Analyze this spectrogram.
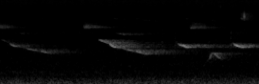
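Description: Faint bird calls outdoors, a few thin descending whistles and short chirps scattered over a low, steady background rumble, with no one speaking.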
